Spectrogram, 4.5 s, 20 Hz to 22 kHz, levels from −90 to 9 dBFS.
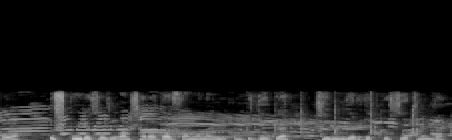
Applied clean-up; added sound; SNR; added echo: classical method log-MMSE.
